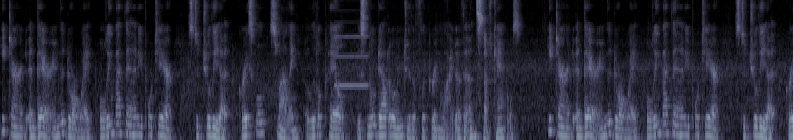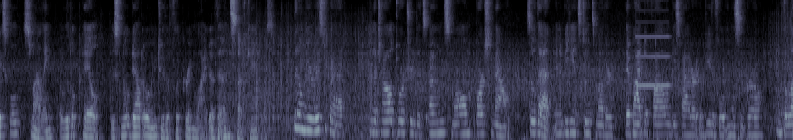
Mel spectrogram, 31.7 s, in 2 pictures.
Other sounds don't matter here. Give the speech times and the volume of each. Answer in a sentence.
You can hear the speech from 0.0 to 31.6 s, at a steady volume.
